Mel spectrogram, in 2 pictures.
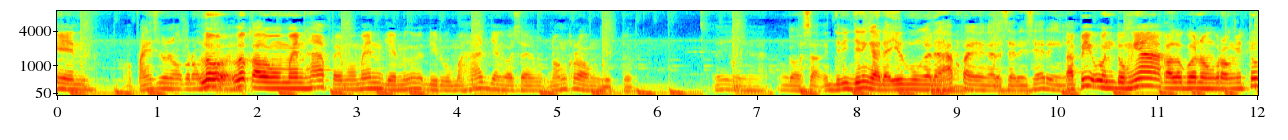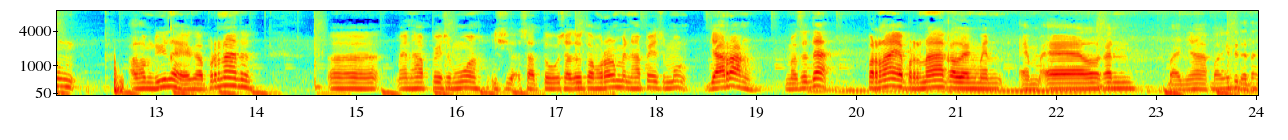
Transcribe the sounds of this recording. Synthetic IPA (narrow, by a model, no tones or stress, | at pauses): ɪn | ŋəpaɪns̬ilunɔŋkɾɔlolokalomomaɪnɦapemomaɪnɡɛmludiɾumaɦad͡ʒaŋɡausanɔŋkɾɔŋɡit̪u | ija | ŋɡausad͡ʒadid͡ʒadiŋɡaːdailmuŋɡaːdaːpajaŋɡaːdas̬eɾɪŋseɾɪŋt̪apiunt̪uŋɲakaloɡuanɔŋkɾɔŋit̪u | alhamdolilaɦjaŋɡaʔpərnaht̪ʊ | ʔəmɛnɦapesəmuaisasat̪usat̪ut̪ɔŋkɾɔŋmɛnɦapesəmua | d͡ʒaɾaŋ | maks̬ut̪ɲapərnahjapərnakalojaŋmɛnɛmɛlkan | baɲakbaŋit̪udat̪a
